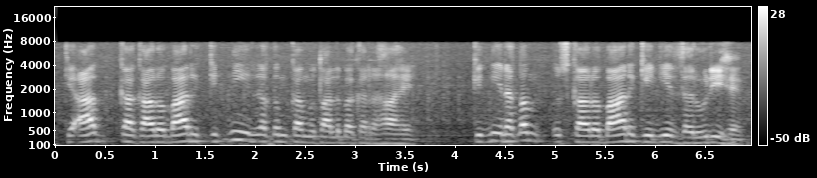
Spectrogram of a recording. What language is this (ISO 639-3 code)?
urd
